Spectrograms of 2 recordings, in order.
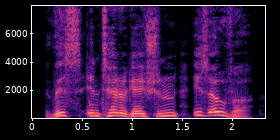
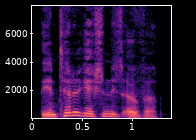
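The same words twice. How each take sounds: First: Sharp, loud, higher cut-off; said sharply. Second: Said in the usual way. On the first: A narrator's reading. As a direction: shut the interrogation down, sharply. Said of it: "Singina says sharply". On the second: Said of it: "Susanne Öst says".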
